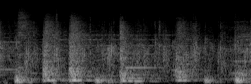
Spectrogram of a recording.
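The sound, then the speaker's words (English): A crowd claps hands together in a steady, rhythmic beat, the sharp bursts repeating quickly over a low, humming tone, moderately loud. “I thought we could clap louder than this one.”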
